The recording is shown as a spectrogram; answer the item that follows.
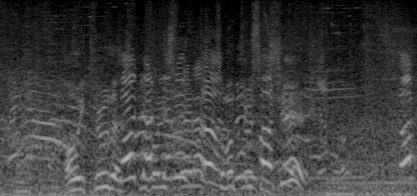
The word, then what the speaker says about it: carterista: Caritarista. See? Oh, carterista.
